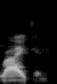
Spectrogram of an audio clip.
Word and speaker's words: Ryzen: or like correct yeah it's not risen it's rising okay all right jimmy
